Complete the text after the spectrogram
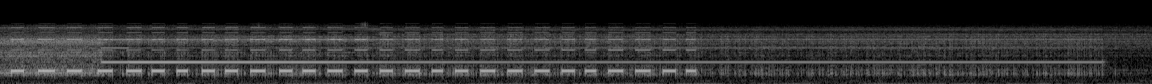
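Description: A radio loudspeaker plays a steady, continuous tone.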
